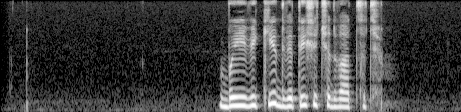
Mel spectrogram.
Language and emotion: Russian, neutral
